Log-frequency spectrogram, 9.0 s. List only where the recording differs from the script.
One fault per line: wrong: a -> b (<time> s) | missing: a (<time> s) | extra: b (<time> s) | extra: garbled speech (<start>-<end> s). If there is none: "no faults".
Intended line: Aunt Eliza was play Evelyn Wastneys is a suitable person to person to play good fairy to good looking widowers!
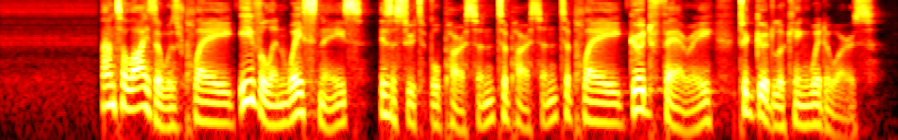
no faults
